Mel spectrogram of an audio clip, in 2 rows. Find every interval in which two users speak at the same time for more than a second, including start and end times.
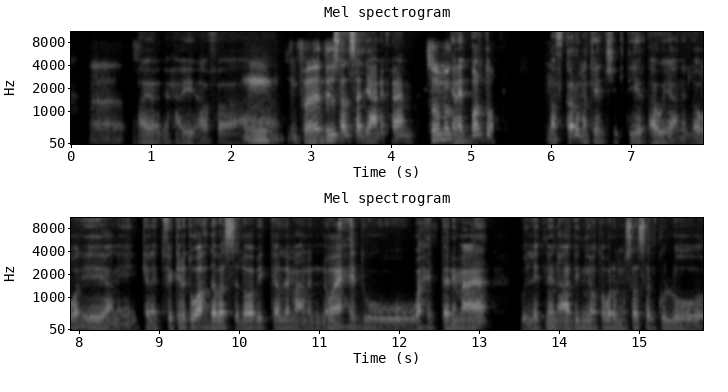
none

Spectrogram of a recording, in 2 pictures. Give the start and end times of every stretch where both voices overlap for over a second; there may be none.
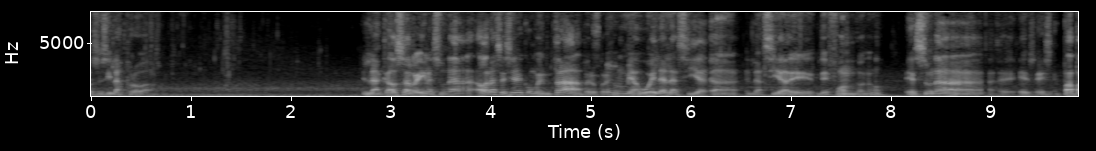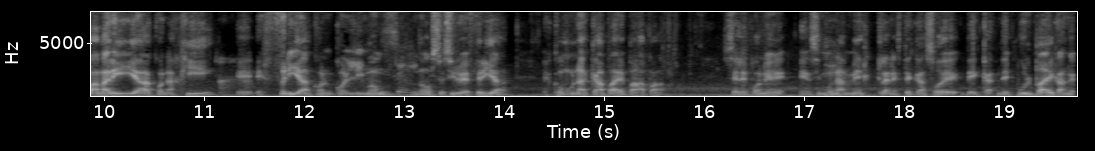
none

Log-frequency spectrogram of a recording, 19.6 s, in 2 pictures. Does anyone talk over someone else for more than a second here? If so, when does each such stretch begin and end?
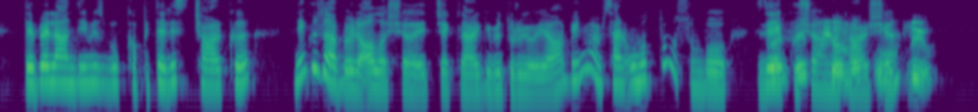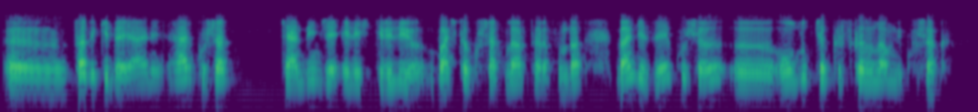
7.7-9.0

